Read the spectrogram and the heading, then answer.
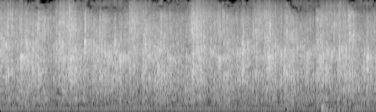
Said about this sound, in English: Now, let's give the Lord a great hand clap. Praise the Lord. Thank you, Jesus.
